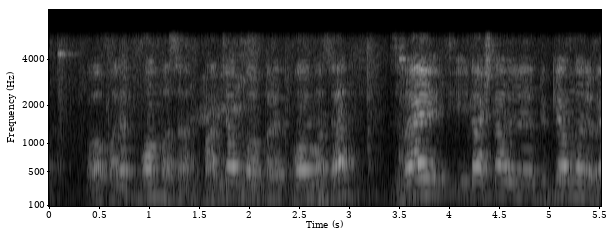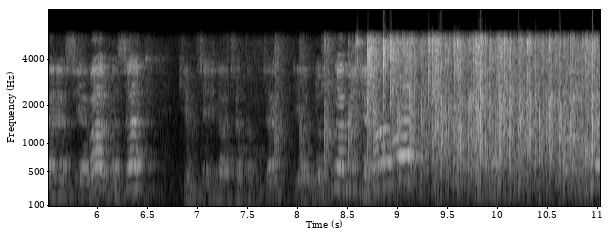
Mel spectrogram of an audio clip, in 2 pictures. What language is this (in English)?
Turkish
